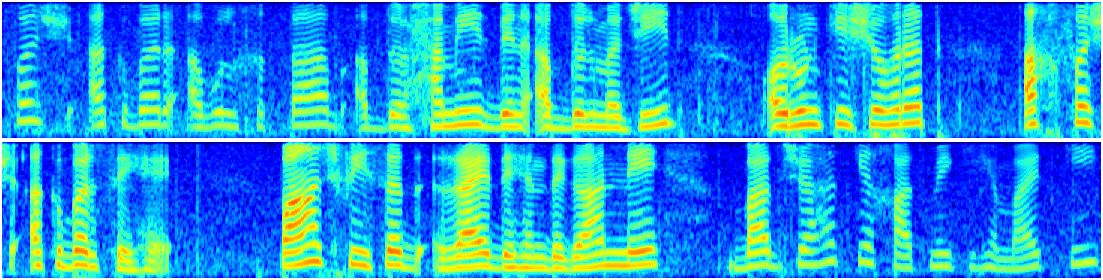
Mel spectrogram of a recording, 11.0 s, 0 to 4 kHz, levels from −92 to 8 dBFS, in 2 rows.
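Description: Nothing here goes wrong on the technical side: the room noise is simply part of the recording, the shifts in level around 1.5 s and 9 s are just the talker moving relative to the microphone, and the absence of anything above 4 kHz is what a G.711 call path normally sounds like.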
